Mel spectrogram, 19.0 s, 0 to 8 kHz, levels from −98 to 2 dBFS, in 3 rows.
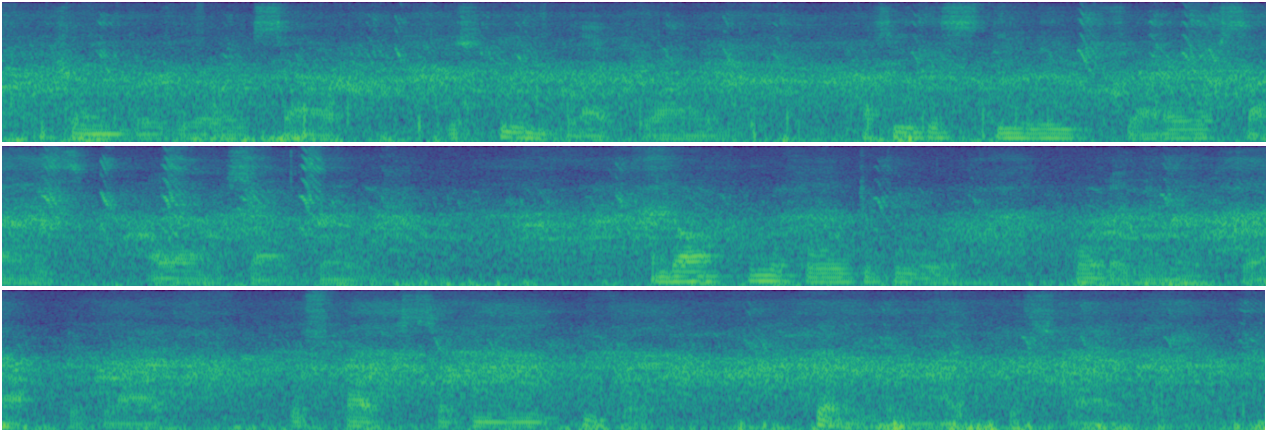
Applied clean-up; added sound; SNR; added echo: none; Crow; -3 dB; reverberation time 0.8 s.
